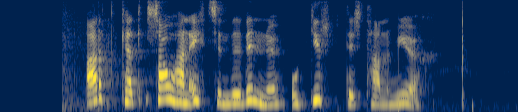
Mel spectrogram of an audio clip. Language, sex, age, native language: Icelandic, female, 20-29, Icelandic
